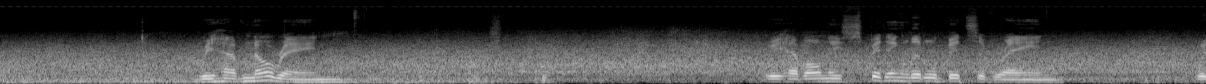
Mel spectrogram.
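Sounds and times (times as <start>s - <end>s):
distant traffic roar: 0.0s - 12.0s.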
